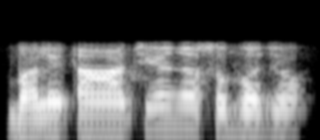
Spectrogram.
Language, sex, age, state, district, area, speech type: Sindhi, male, 30-45, Gujarat, Surat, urban, conversation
